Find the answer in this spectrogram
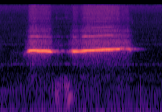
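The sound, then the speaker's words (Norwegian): Two breathy whistle attempts, a short puff and then a longer blow, mostly rushing air carrying a thin, faint, wavering tone, with no talking. “Hva er en ting du ikke kan? Plystre.”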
